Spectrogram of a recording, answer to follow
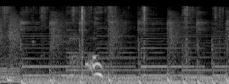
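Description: Background music with a regular beat, and one short gliding cry about a second in.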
